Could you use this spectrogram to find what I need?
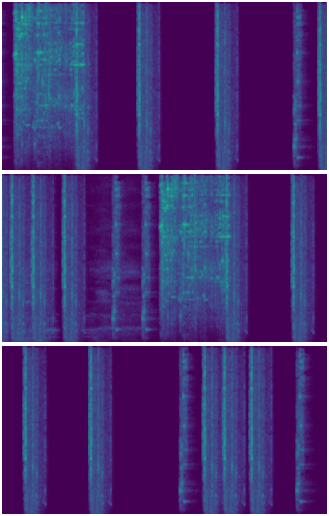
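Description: Short game interface sounds click and rustle in quick bursts.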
